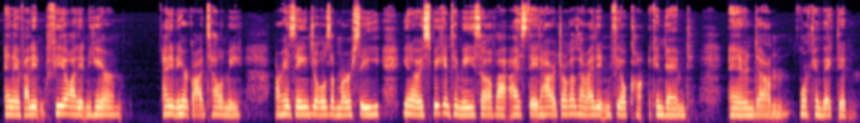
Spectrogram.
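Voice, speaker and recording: A woman candidly telling her life story in a personal testimony interview, halting and restarting often. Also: lowish voice, flat delivery, creaky, warm tone.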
